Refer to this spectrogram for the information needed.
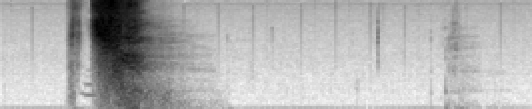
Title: New sneezes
